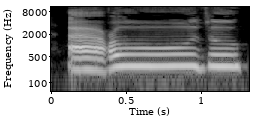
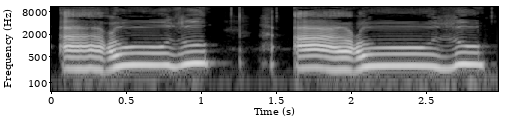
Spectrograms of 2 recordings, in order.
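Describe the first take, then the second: First: आऊज़ु joined slowly; slow syllable blend. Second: आऊज़ु with आइन from the throat, drawn out slowly; Ayn from the throat. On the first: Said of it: "इसकी आवाज़ निकलेगी आ". (आऊज़ु को धीरे जोड़कर) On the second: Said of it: "ये हलक से अदा होगा". (आऊज़ु में आइन हलक से, धीरे खींचकर) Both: Shown as a demonstration.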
